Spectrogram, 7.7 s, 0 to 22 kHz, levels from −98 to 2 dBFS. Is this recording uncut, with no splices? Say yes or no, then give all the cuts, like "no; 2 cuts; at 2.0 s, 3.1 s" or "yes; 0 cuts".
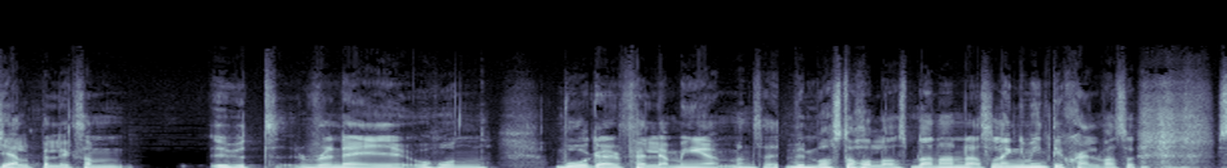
no; 1 cut; at 4.9 s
